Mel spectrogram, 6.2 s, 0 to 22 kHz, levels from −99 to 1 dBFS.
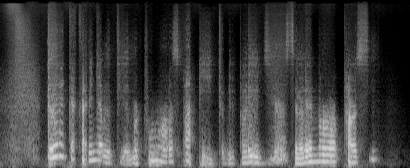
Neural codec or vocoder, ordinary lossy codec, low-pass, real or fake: codec, 44.1 kHz, 0.9 kbps, DAC; none; none; fake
